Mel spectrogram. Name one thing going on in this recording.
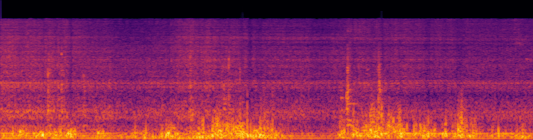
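A small excavator's diesel engine rumbles steadily close by.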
